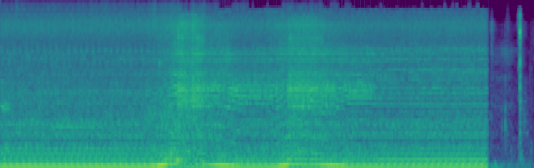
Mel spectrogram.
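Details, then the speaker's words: Jeep JK with Hemi swap, new aftermarket Daystar power steering pump, engine at raised idle: steady whirring drone over the rumble, fading at low idle; defective power steering pump. "Not the ideal solution after doing a Hemi swap. Like, the motor turned out perfect, the transmission was perfect, the shifter, like everything came together so well, and then being stumped for a week over a power steering pump."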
